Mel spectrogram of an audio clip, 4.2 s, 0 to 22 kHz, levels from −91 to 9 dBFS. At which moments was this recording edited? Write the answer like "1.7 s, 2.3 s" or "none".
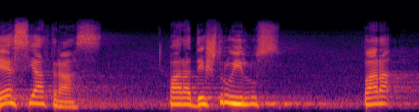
1.7 s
